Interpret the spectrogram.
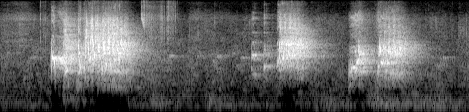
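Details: A male quail on a quail farm in Punjab, Pakistan, gives three harsh, raspy bursts, one long and then two shorter in quick succession, against a quiet background.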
